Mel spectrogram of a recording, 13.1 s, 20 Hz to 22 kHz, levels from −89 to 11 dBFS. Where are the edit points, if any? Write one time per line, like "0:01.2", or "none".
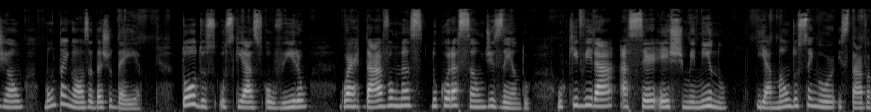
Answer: none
